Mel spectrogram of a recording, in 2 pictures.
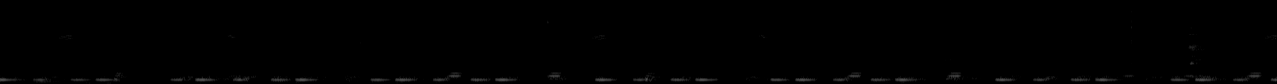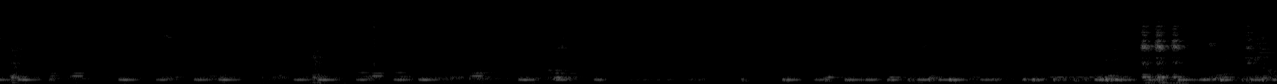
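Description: Bouncy video game music plays from a television.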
